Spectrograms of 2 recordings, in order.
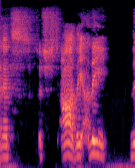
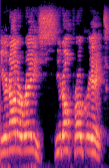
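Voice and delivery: mock full-throated scream, high and loud; 6 semitones higher, 5 dB louder than usual. Recounting watching a show, acting out screaming at the TV. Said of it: "I'm screaming at the TV".

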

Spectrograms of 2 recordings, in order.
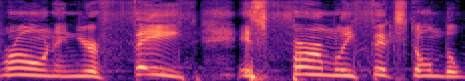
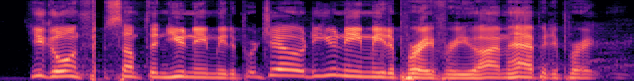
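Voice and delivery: showy, fake, mock pious tone; 5 semitones lower than usual. Acting out someone offering prayer for show: mocking a hypocrite's offer. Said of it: "That's pretense".

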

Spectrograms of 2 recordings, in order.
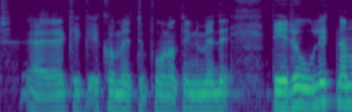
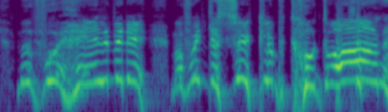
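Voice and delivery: shrill, very high, very loud scolding scream; 17 dB louder than usual. Retelling how a junkie yelled at a friend riding on the sidewalk: imitating a junkie screaming. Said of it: "den här knarkan skriker".

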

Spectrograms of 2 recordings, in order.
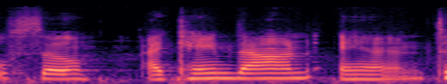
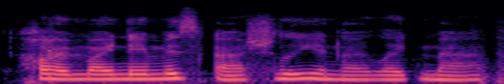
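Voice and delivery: put-on manly voice, soft and low; 2 semitones lower, 7 dB quieter than usual. Asked for her podcast manly voice, the speaker introduces herself in a put-on manly voice. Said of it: "can you tell me your podcast manly voice?".

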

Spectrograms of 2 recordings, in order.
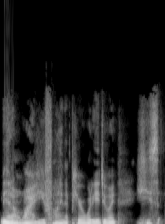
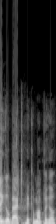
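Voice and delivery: ordinary talk, nothing marked

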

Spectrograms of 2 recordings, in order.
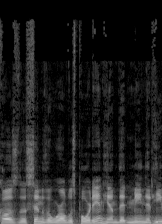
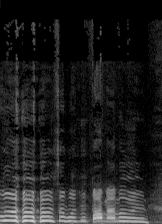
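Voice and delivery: shrill, very high fake boo-hoo sobbing; 5 dB louder than usual. Imitating a person standing there in church: mock crying. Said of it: "you're standing there crying like".

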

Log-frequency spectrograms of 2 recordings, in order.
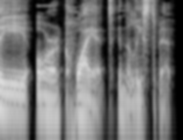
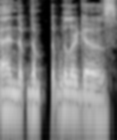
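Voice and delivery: ordinary talk, nothing marked

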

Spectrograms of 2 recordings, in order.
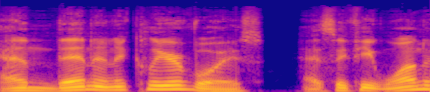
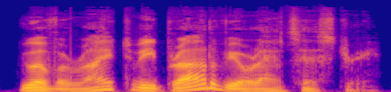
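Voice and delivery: ordinary delivery

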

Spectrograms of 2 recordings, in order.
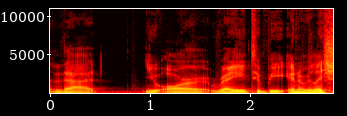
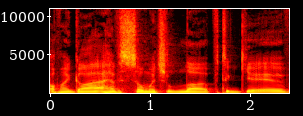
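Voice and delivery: put-on crying voice, pitched higher; 5 semitones higher than usual. Retelling the movie's ending, acting out the lover boy, imitating Mariano crying. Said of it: "He's like crying".

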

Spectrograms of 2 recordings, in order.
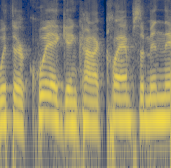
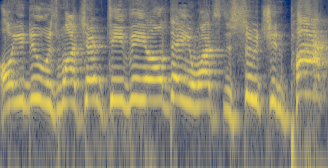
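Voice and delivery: acted, squealing, very high-pitched, shrill yell; 10 semitones higher than usual. Retelling a movie scene where the chicken goth yells at Gonzo: imitating a character yelling. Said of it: "the chicken goth yells at".

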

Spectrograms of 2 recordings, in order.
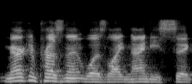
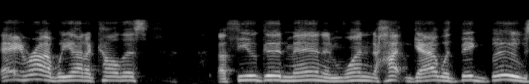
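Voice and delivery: gleeful, relishing every word, pitched up; 7 semitones higher than usual. Retelling a director's story of what an actor said, in a Jack Nicholson voice. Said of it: "in that Jack voice of his".

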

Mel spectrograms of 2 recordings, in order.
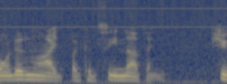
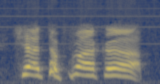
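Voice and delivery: put-on shrill, very loud, high, drawn-out, slurred yell; 12 semitones higher, 12 dB louder than usual. Reading a man yelling at barking hounds, slurring his words together. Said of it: "yelled at the hounds, slurring".

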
